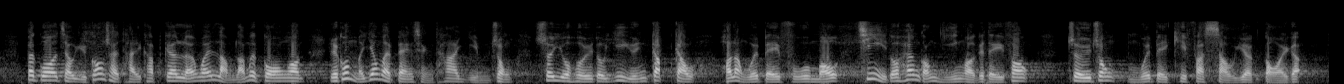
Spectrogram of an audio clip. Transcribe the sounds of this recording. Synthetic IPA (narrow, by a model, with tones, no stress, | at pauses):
pɐ˥t̚kʷɔː˧t͡sɐ˨wjyː˨˩kɔː˥ŋt͡ʃʰɔː˨˩jt̪ʰɐ˨˩jkʰɐ˨p̚kɛː˧lœː˨˧ŋwɐ˨˥jlɐ̰˨˩mlɐ̰˨˥mkɛː˧kɔː˧ŋɔː˧njyː˨t̪o˥m̩˨˩hɐ˨jɐ˥nwɐ˨jpɛː˨ŋsʰɪ˨˩ŋt̪ʰaː˧jːiː˨˩mt͡sʊ˧ŋ | sɵ˥ɥjiː˧wɦɵ˧ɥt̪o˧wjiː˥jyː˨˥nkɐ˥p̚kɐ˧whɔː˨˥lɐ˨˩ŋwuː˨˧jpe˨jfuː˨˧mo˨˥wt͡sʰiː˥njiː˨˩t̪o˧wɦœː˥ŋkɔː˨˥ŋjiː˨˧ŋɔː˨jkɛː˧t̪e˨jfɔː˥ŋ | t͡ʃɵ˧ɥt͡sʊ˥ŋm̩˨˩wuː˨˧jpe˨jkʰiː˧p̚faː˧t̚sɐ̰˨˩wjœː˨k̚t̪ɔ̰ː˨jkɐ˧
